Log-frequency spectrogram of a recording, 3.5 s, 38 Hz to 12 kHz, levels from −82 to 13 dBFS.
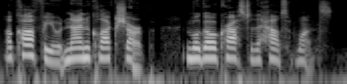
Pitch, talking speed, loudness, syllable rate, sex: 215 Hz, 295 wpm, -17 LUFS, 6.9 syllables/s, female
